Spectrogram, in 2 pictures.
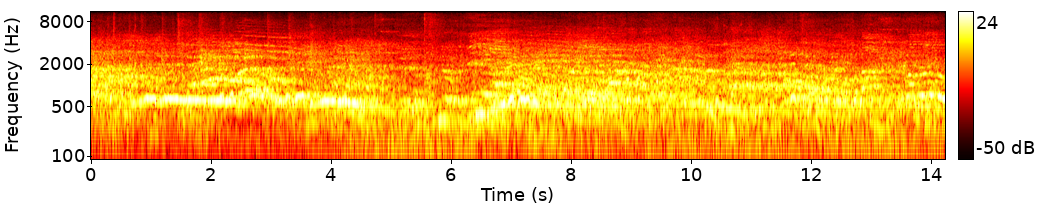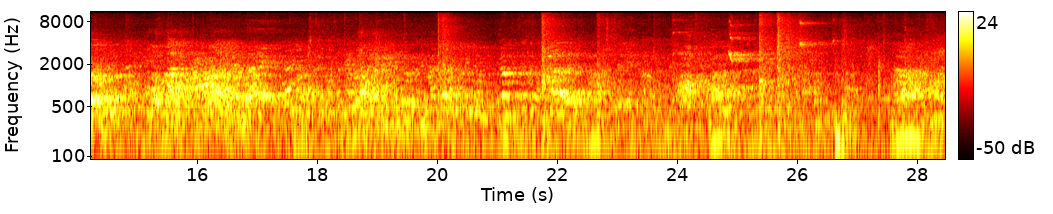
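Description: Many men chatter loudly in a large echoing hall.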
